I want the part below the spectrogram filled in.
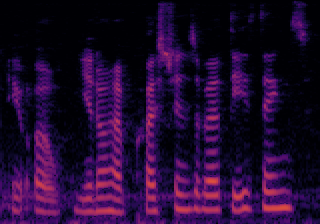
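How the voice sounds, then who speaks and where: A man doing casual live game commentary, calm and wry, asking bemused questions aloud as he plays. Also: sits high, moderate pace, creaky. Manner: even-toned and calm. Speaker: game streamer. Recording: noisy stream with game ambience behind.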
